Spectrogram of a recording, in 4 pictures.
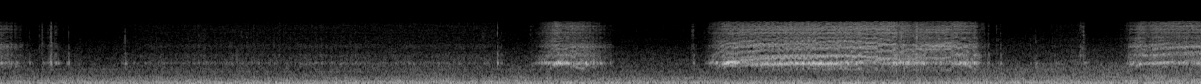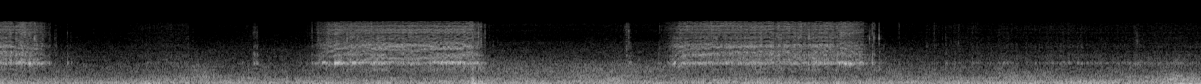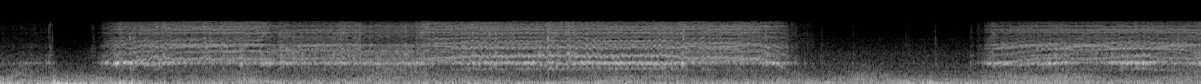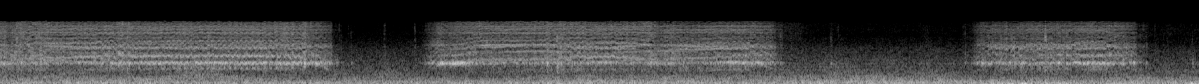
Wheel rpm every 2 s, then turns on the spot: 10, 20, 20, 50, 130, 40, 40, 40, 80, 70, 50, 20, 50, 160, 160, 150, 20, 130, 160, 110, 110, 150, 10, 90.
2-4 12-14 20-24 46-48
